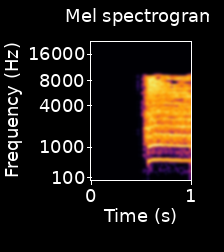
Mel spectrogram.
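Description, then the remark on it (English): After a moment of silence, a single loud, high-pitched scream of anger in a principal's office bursts in abruptly and holds steady at one shrill pitch until the end, with no talking. “That was me screaming.”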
